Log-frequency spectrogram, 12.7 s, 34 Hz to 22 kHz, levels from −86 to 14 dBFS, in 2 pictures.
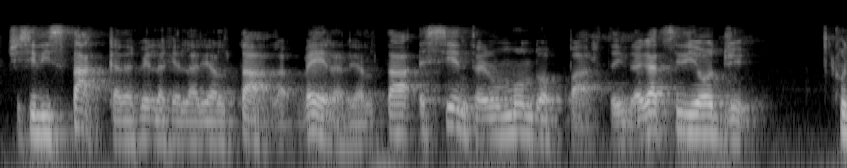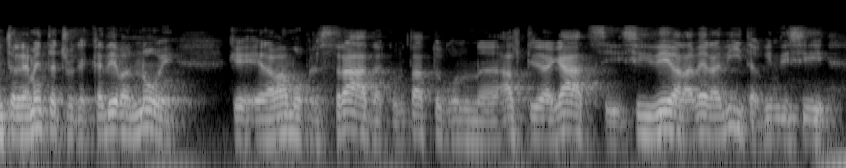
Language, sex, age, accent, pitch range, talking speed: Italian, male, 40-59, native, 110-140 Hz, 220 wpm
